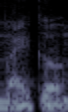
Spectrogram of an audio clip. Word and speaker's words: Biko: I always say his last name wrong, Biko or Biko, I think mm-hmm. it's Biko.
